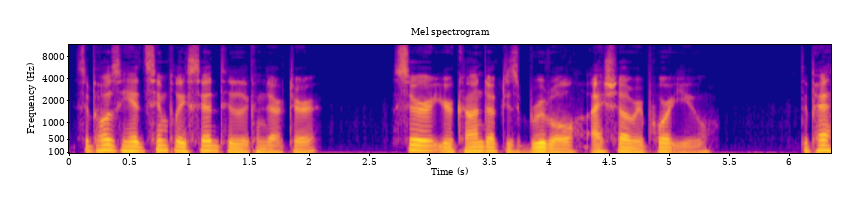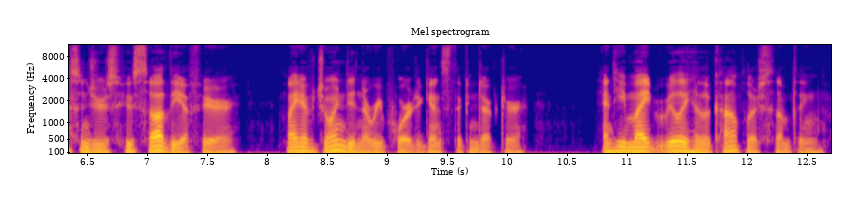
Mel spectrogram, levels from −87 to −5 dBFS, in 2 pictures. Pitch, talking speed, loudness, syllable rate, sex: 115 Hz, 185 wpm, -19 LUFS, 5.9 syllables/s, male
